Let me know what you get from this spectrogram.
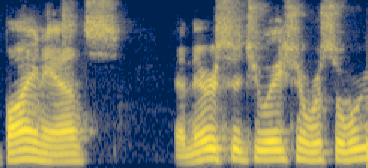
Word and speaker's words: Binance: I think it's pronounced Binance. – It's Binance.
